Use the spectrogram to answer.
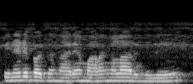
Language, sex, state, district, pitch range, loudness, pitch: Tamil, male, Karnataka, Bangalore, 155-170 Hz, -15 LUFS, 165 Hz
